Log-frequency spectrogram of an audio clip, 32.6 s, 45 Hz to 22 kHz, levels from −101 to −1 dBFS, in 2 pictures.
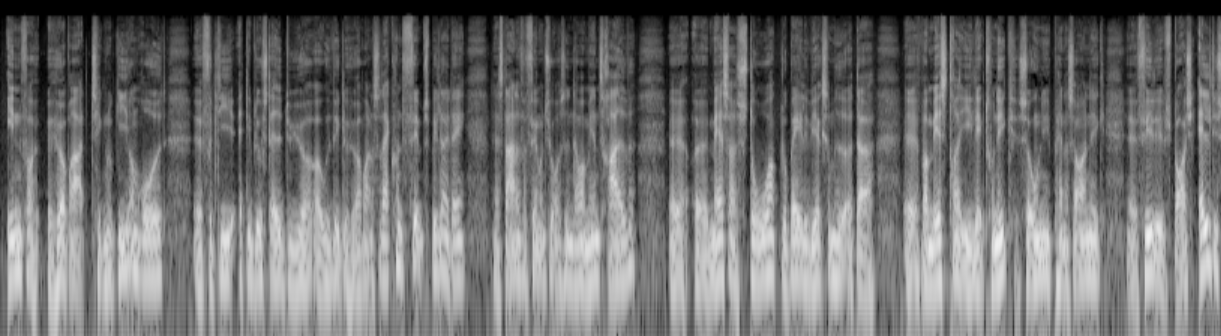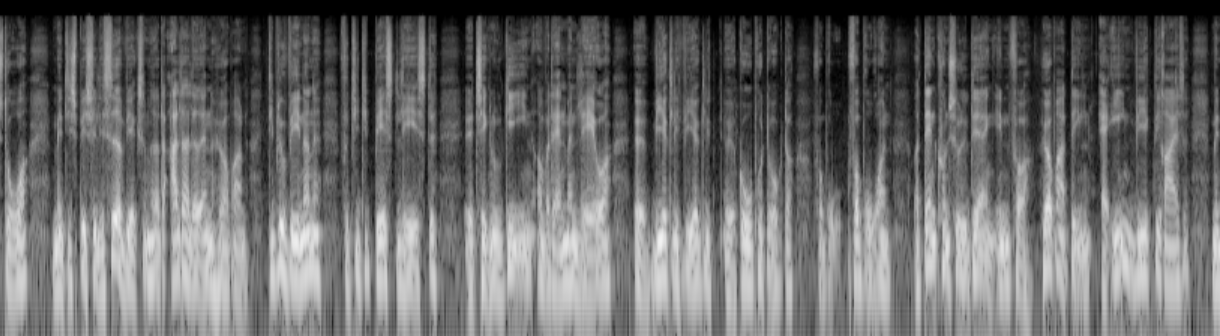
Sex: male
